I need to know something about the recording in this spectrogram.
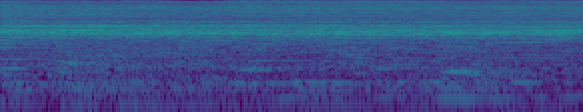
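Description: Faint background music of soft held notes over a steady hiss.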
